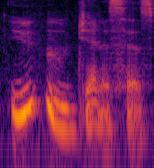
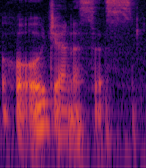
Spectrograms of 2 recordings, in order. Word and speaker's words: oogenesis: got oogenesis on the right it looks like ew genesis but it's pronounced oogenesis let's make a note at the top to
